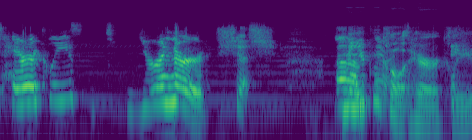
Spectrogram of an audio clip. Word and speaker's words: Heracles: Um, the Greek pronunciation is Heracles, named after his mother.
